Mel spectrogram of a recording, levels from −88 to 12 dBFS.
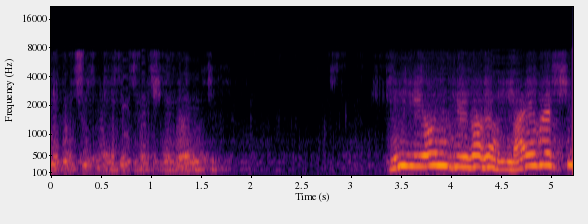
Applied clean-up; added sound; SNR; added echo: neural separator model SepFormer DNS4.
